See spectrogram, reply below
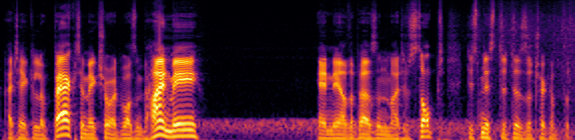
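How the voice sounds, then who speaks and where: A man's voice: fairly low pitch, animated, fast, pushed and bright, slight background noise. A man with an English accent doing let's play commentary, reading game text dramatically and adding sweary, jittery, sardonic asides. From England. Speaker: video game let's player.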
